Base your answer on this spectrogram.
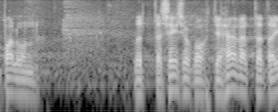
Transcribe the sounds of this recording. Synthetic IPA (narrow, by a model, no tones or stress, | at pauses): pɑlun | vɤt̪ːɑse̞jsuko̞ht̪jɑɦæːlet̪ːɑd̪̥ɑ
